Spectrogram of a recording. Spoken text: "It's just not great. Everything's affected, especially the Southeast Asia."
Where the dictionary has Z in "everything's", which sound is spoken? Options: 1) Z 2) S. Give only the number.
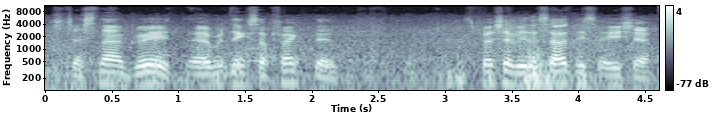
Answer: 2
